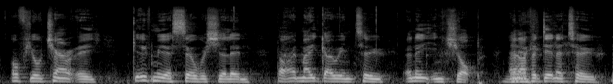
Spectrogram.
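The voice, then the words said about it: Put-on Cockney accent. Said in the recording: “Now he's a Cockney.”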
